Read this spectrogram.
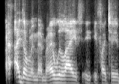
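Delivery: usual speaking voice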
